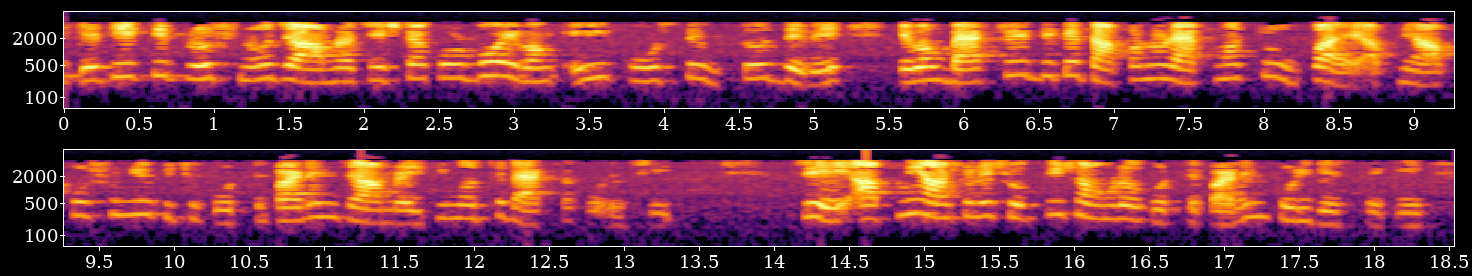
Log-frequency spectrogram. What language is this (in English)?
Bangla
